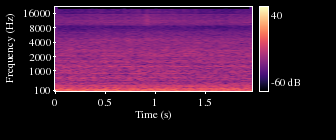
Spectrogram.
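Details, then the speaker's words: 2005 Toyota Passo on its original ECU after the ground fault behind its intermittent no-start was fixed; low, even idle rumble with steady firing pulses, no misses or knocks; normal idle. "Okay, running well. Engine is smooth."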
